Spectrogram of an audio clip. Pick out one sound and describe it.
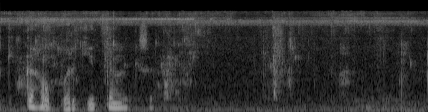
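A man's boots slosh through shallow water.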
